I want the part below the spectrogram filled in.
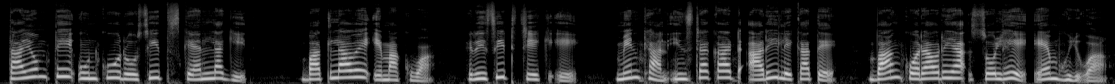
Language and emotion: Santali, neutral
